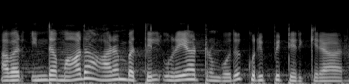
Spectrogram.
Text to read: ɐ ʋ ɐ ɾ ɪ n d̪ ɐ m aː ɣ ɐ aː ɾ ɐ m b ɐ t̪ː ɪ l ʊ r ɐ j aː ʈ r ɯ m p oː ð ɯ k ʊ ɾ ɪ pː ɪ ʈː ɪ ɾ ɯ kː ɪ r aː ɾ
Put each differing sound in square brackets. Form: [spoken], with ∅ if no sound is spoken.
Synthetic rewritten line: ɐ ʋ ɐ ɾ ɪ n d̪ ɐ m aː [ð] ɐ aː ɾ ɐ m b ɐ t̪ː ɪ l ʊ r ɐ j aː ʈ r ɯ m p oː ð ɯ k ʊ [r] ɪ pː ɪ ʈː ɪ ɾ ɯ kː ɪ r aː ɾ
